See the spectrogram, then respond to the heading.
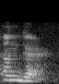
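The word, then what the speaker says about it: Uygur: How do you say his last name? Ungar. Ungar. Ungar. Shenk Ungar. He was just like, "Well, this guy's more liberal than I am."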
